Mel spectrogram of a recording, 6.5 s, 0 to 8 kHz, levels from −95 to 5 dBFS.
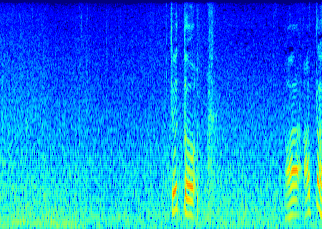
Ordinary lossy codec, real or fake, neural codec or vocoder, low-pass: none; real; none; none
